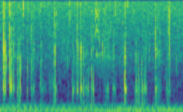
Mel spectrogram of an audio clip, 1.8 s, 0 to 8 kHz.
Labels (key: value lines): label: biophony, knock croak
recorder: SoundTrap 300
